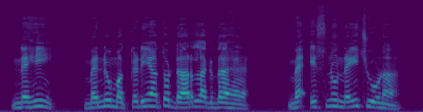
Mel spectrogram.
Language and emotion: Punjabi, fearful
